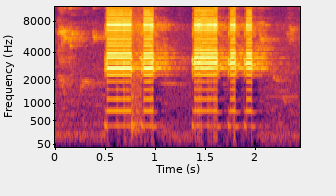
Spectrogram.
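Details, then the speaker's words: Carbureted Honda Beat scooter after repairing battery wiring socket connection: two clear double-pulse horn blasts at full strength and steady pitch; horn working. "Kalau klakson bunyi berarti sudah nyambung. Oke, klaksonnya bunyi berarti sudah."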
